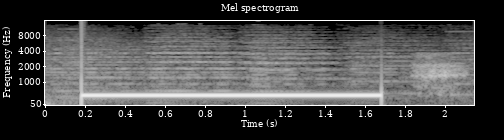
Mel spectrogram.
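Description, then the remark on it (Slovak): A single steady telephone ringback tone of an outgoing call to a school in Piešťany, asking for the director, sounds for about one and a half seconds, clear, beginning and ending abruptly, followed by faint background noise. “Ja, že voláme riaditeľovi, hej?”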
